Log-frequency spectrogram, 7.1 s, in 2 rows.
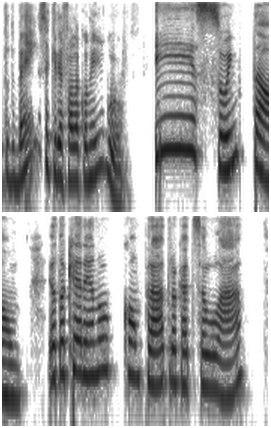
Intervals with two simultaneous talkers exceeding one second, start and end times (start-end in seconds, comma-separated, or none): none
